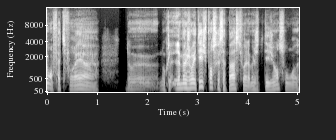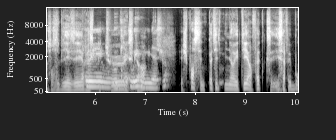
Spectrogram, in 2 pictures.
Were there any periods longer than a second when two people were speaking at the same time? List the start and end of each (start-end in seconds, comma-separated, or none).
5.8-7.0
